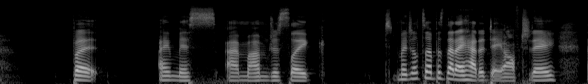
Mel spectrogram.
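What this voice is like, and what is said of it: Tired-sounding voice. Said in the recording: “hear from my voice, I am a tired girl.”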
